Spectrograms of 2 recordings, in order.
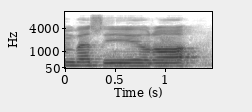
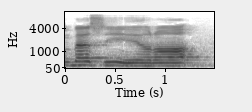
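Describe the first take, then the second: Both takes have the same delivery.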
